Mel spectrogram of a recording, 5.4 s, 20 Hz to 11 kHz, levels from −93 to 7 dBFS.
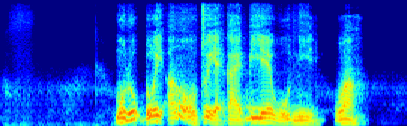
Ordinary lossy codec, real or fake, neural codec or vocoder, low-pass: none; fake; codec, 16 kHz in and 24 kHz out, 0.4 kbps, LongCat-Audio-Codec, fine tuned four codebook decoder; 9.9 kHz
